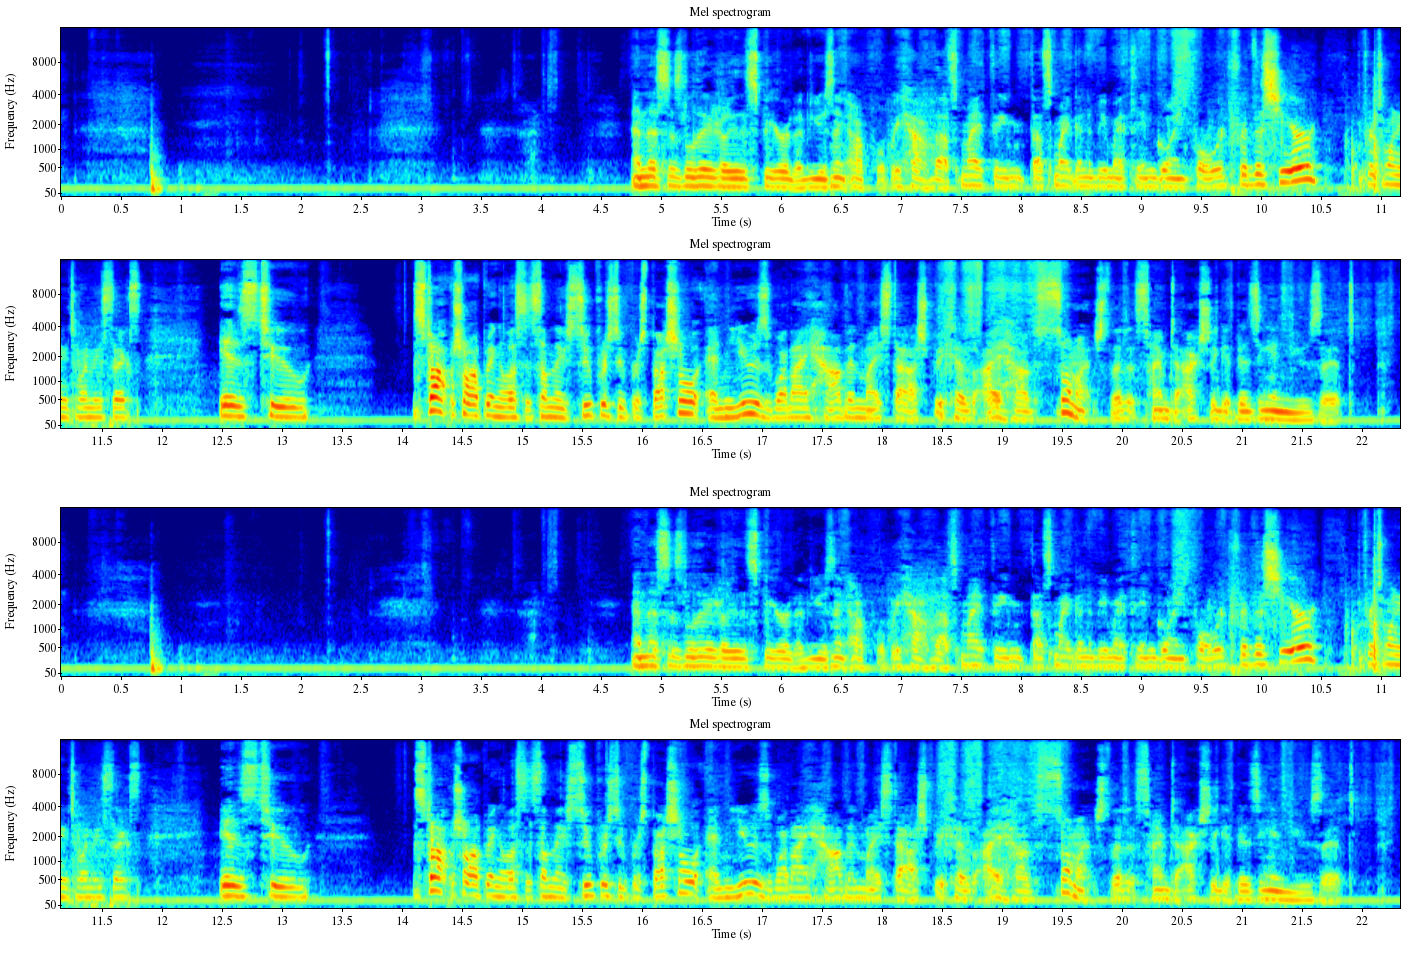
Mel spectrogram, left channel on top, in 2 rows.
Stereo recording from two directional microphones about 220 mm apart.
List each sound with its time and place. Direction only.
4.7 s speech: 45° left (ahead or behind)
10.2 s speech: 25° left (ahead or behind)
11.3 s speech: 50° left (ahead or behind)
21.9 s a sound: centre (ahead or behind)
